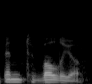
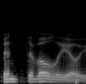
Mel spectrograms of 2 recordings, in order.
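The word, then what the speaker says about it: Bentivolio: you miss clark mr bentavolio and am i getting close and pronouncing it right you did it perfect wow ben devolio you got to sing it when you say it you'd never want me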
